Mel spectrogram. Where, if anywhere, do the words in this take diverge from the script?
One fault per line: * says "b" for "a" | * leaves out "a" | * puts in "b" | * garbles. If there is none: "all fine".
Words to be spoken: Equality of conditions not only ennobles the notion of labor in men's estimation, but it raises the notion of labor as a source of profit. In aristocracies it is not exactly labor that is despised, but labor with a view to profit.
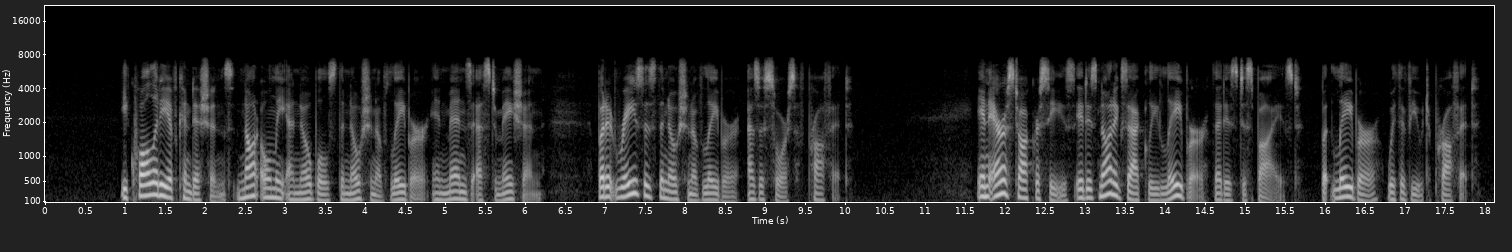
all fine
